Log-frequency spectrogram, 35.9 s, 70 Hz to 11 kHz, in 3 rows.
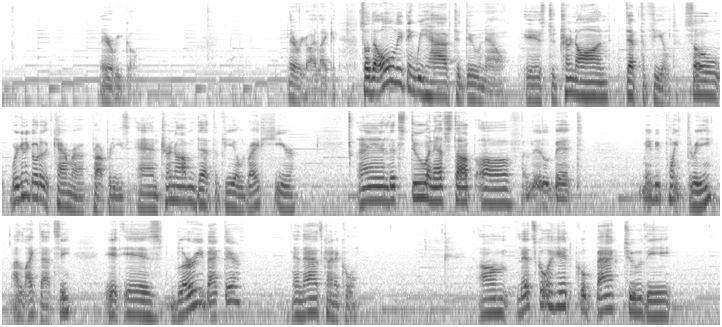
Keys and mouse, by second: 12.8 click, 20.6-23.3 drag, 34.6 click.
